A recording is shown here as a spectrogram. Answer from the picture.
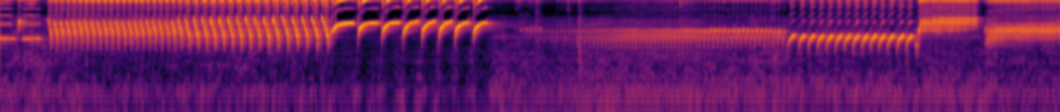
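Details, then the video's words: Canary song for training other canaries: fast rolling trills of repeated notes, a rapid buzzy high rattle, then a series of falling swept notes, a soft steady tone and more bright trills. "masteran burung kenari rajin bunyi cocok buat pancingan kenari susah bunyi/macet"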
